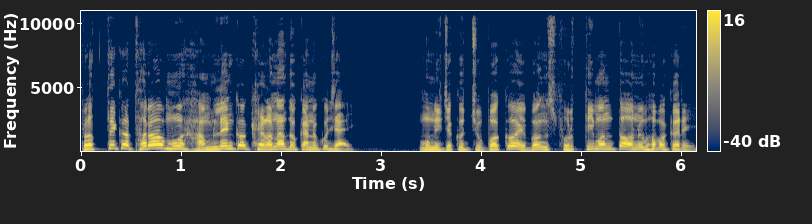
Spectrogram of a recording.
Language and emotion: Odia, happy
